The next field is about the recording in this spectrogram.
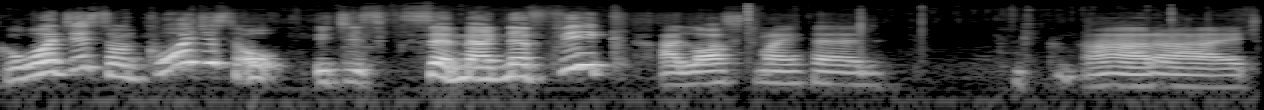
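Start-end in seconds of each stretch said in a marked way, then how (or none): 0.0-3.2 high, loud delighted gush in French; gushing French exclamation. Real, not acted. Host gushing over her salad, high and loud delighted. Admiring the finished dish.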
